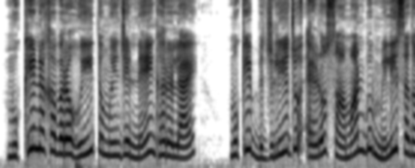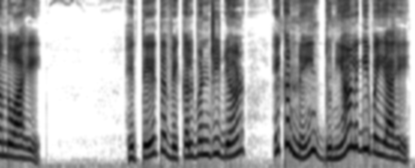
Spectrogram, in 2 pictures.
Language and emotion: Sindhi, surprised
